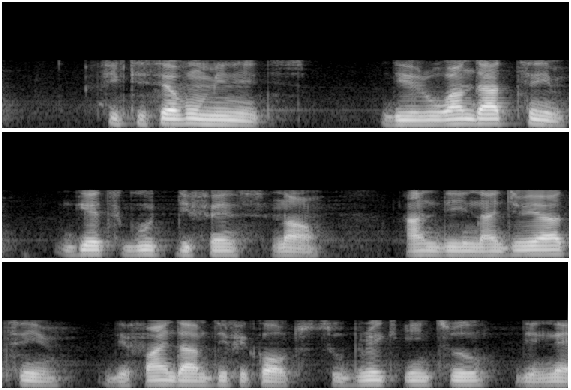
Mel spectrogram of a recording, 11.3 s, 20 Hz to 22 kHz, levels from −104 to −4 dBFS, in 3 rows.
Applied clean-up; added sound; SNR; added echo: none; none; none; none.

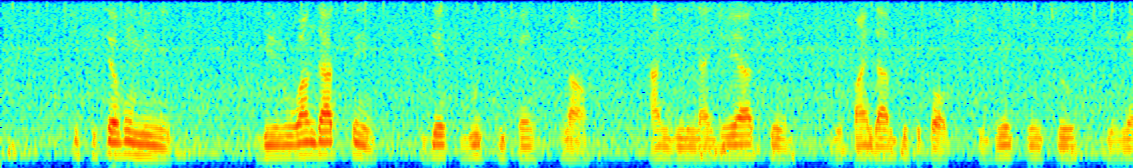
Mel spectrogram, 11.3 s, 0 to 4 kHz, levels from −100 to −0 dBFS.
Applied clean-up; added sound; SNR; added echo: none; Tick; 13 dB; none.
